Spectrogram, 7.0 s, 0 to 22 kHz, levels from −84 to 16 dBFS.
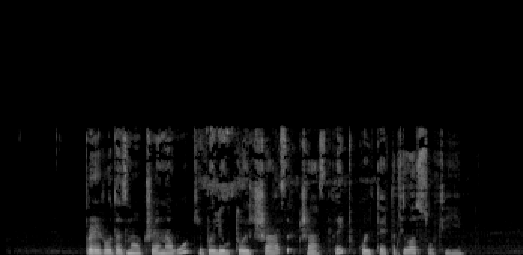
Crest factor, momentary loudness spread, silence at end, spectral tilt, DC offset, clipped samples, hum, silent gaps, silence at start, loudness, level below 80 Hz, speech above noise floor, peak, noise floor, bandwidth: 20 dB; 9 LU; 0.85 s; -4.5 dB/octave; under 0.1%; under 0.1%; none; none; 1.15 s; -29 LUFS; -80 dBFS; 44 dB; -10 dBFS; -72 dBFS; 11.5 kHz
